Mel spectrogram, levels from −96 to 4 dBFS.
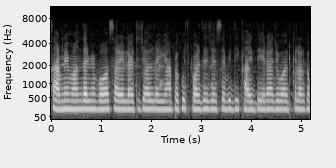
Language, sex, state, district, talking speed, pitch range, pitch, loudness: Hindi, female, Bihar, Bhagalpur, 275 wpm, 205-210 Hz, 205 Hz, -20 LUFS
